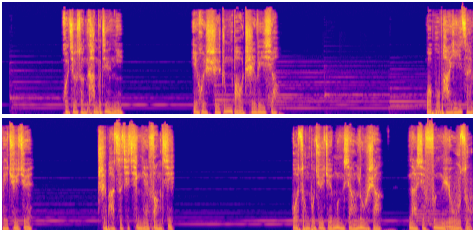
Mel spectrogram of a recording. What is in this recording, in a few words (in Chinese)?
男 宣传片 讲述; 旅游; 途牛旅游2020宣传片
